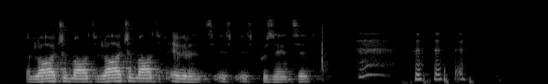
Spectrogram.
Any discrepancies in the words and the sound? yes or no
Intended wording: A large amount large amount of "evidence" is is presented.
yes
